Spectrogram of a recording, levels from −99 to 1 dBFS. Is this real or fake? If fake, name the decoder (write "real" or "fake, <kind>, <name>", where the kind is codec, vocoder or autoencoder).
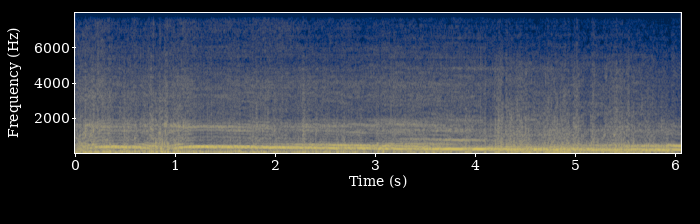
fake, vocoder, Vocos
